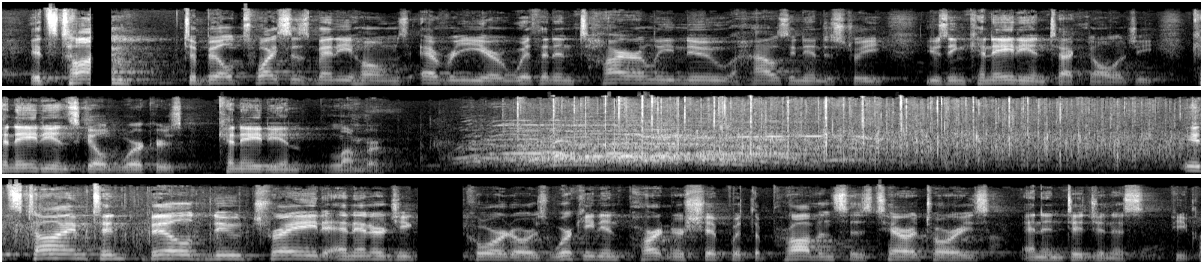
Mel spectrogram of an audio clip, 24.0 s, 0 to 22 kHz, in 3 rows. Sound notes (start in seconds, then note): 10.9 applause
